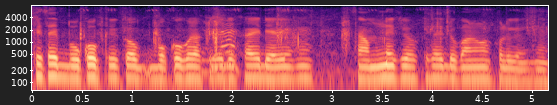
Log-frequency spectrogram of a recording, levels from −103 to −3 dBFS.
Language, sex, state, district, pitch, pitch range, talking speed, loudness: Hindi, male, Madhya Pradesh, Umaria, 125 Hz, 120-130 Hz, 220 wpm, -19 LUFS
